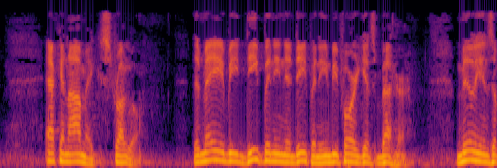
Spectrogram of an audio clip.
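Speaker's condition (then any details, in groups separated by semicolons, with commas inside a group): No condition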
